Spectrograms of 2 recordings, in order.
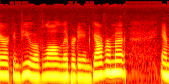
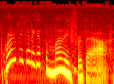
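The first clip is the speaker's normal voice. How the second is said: pointed question; 6 semitones higher than usual. Retold or imitated. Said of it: "he says".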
